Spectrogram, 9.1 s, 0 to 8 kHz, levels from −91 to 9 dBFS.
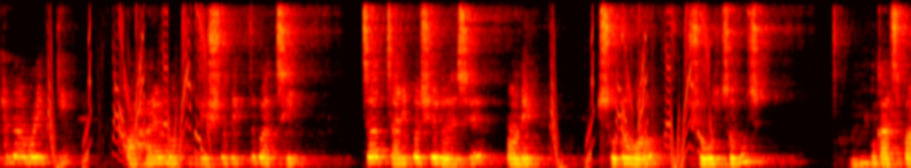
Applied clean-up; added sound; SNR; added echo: none; Scratching (performance technique); 14 dB; reverberation time 0.7 s.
